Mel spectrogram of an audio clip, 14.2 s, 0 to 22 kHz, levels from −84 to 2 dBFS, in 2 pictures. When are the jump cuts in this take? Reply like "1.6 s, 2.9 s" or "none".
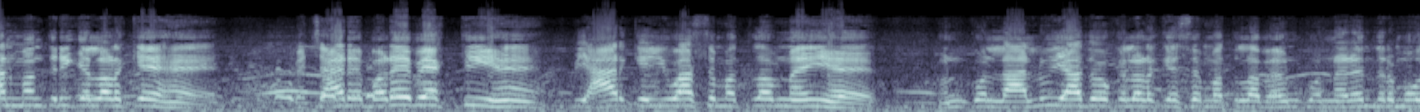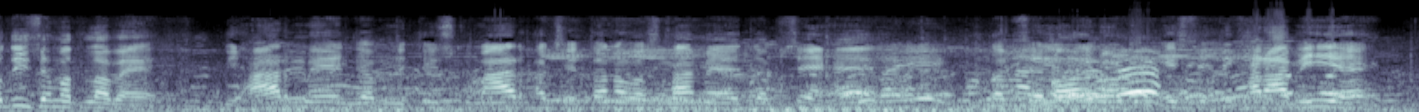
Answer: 1.2 s, 2.9 s, 8.0 s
